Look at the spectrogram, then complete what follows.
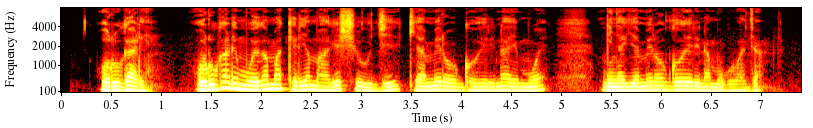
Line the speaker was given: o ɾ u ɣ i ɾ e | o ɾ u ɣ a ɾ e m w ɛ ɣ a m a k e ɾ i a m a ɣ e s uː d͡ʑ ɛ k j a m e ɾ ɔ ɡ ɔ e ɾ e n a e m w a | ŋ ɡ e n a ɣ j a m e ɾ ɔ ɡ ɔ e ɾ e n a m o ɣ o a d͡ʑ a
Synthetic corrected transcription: o ɾ u ɣ a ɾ e | o ɾ u ɣ a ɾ e m w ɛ ɣ a m a k e ɾ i a m a ɣ e ʃ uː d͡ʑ e k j a m e ɾ ɔ ɡ ɔ e ɾ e n a e m w ɛ | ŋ ɡ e ɲ a ɣ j a m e ɾ ɔ ɡ ɔ e ɾ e n a m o ɣ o a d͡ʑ a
